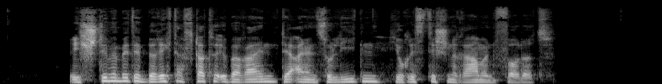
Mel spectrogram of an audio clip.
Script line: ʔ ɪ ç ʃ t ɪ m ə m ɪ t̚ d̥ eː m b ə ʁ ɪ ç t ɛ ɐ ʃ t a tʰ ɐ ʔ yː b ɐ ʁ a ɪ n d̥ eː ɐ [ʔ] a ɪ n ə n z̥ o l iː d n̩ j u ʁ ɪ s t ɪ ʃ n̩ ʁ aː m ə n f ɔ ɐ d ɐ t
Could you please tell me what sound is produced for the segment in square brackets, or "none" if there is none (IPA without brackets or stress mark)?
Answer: ʔ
